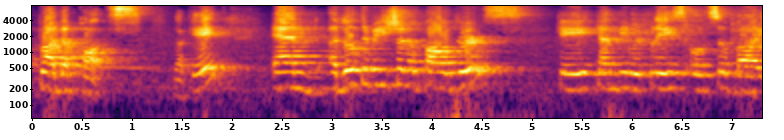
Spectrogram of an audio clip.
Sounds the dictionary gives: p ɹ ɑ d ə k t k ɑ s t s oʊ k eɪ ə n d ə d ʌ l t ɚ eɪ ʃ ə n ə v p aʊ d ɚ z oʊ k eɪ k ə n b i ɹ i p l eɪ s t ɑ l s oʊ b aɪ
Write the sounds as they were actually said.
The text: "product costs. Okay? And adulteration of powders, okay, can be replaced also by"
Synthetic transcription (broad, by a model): p ɹ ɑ d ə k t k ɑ t s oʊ k eɪ ə n d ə d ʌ l t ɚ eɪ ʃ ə n ə v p aʊ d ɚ s oʊ k eɪ k ə n b i ɹ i p l eɪ s t ɑ l s oʊ b aɪ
